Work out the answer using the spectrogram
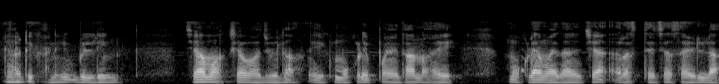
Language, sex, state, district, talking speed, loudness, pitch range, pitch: Marathi, male, Maharashtra, Dhule, 125 wpm, -24 LUFS, 100-110 Hz, 105 Hz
